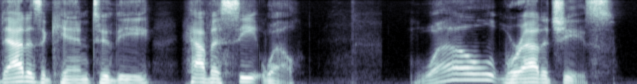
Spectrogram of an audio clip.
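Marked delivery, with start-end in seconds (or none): 4.2-6.1 slightly regretful, much slower. Demonstrating how to deliver mildly bad news, with a little regret. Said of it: "said with a little regret".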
